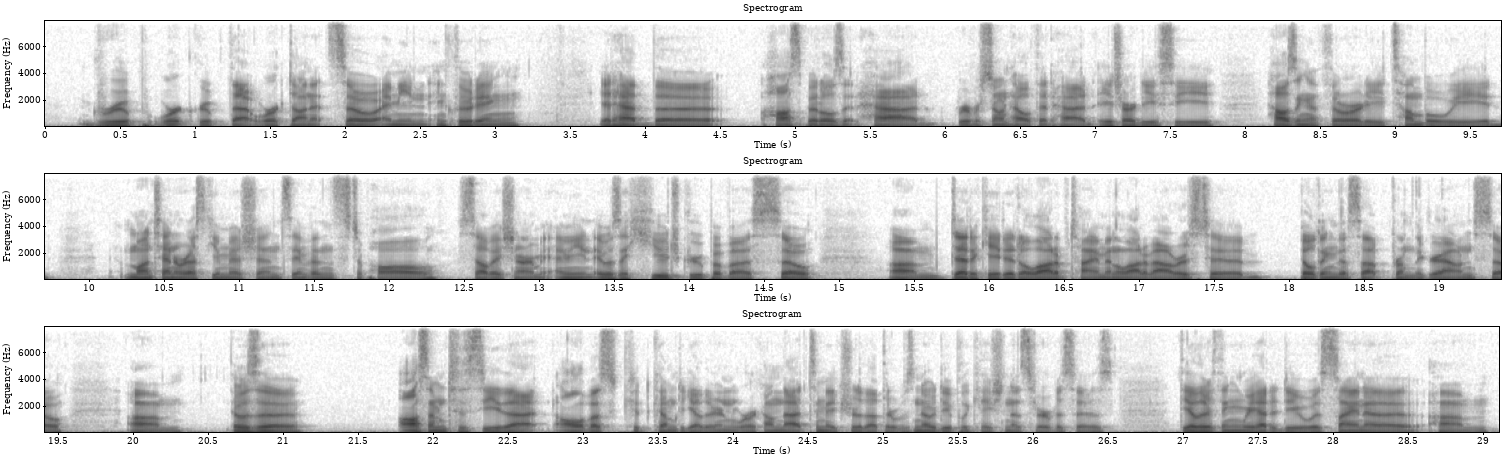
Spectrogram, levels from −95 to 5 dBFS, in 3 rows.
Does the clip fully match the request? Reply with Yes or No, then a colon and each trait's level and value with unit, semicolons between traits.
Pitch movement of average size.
No: narrow, 1.9 semitones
